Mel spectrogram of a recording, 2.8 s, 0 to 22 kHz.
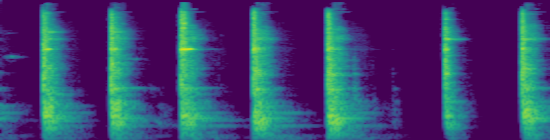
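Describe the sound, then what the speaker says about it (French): Hammer striking a metal ball joint separator while removing a Citroën C4 Picasso suspension control arm: seven sharp, ringing metallic blows at a steady, roughly half-second rhythm, loud and close with silence between. "tu tapes au marteau"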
